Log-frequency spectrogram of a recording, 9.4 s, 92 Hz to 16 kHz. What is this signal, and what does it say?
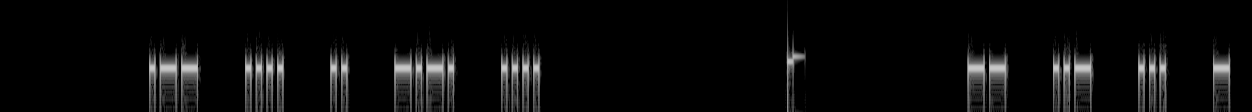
Morse code, heard as a keyed tone, about 30 wpm, spaced as for 17 wpm, 700 Hz. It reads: WHICH MUST
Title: 3x Character Spacing - Top 300 Words - 30wpm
